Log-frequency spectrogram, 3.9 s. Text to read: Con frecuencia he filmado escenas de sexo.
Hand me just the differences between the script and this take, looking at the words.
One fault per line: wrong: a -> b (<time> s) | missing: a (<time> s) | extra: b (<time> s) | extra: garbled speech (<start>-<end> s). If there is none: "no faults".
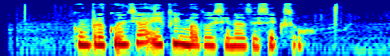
no faults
